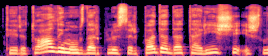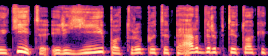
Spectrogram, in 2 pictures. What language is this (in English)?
Lithuanian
